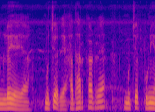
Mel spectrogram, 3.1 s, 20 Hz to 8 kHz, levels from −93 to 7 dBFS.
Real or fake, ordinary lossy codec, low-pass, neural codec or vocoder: real; none; none; none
